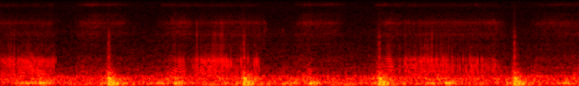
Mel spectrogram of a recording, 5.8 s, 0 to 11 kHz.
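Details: Newborn baby girl asleep: low rumbling noisy breaths with short snorting peaks, about 44 a minute, surprisingly loud, thunder-like: newborn snoring.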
